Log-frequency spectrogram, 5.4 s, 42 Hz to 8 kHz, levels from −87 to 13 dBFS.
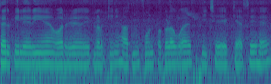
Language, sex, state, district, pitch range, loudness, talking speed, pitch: Hindi, male, Bihar, Bhagalpur, 140-150 Hz, -37 LUFS, 200 wpm, 145 Hz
